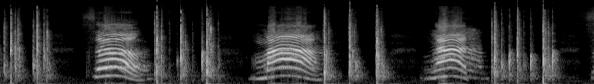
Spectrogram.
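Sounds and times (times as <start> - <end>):
group rhythmic hand clapping: 0.0 - 0.7, 1.4 - 2.3, 3.1 - 5.8
speech: 1.3 - 1.6.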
